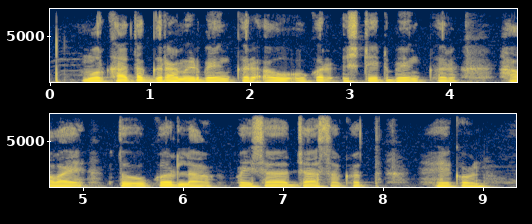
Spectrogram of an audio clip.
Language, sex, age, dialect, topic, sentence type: Chhattisgarhi, male, 18-24, Northern/Bhandar, banking, question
